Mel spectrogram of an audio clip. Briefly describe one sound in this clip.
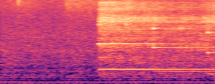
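A game chime plays from a tablet's speaker.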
